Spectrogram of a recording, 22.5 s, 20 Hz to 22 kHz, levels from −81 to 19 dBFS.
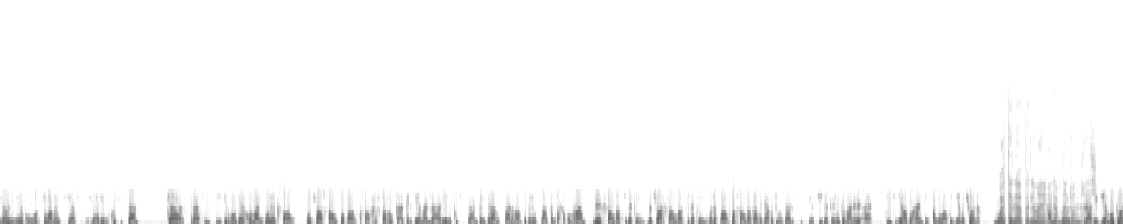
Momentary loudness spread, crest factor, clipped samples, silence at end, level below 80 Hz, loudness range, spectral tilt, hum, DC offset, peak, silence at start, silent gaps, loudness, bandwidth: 8 LU; 18 dB; under 0.1%; 0 s; -76 dBFS; 3 LU; -8 dB/octave; none; under 0.1%; -16 dBFS; 0 s; none; -35 LUFS; 9 kHz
